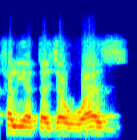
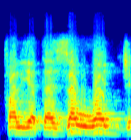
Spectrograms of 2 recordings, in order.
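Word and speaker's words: فليتزوج: Ya kata Nabi, ya ma'syar syabab, man istata'a minkumul ba'at falyatazawwaz. Wahai falyatazawwaj ya, falyatazawwaj itu bacanya. Jangan keliru zai dengan jim, zai dulu baru jim.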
